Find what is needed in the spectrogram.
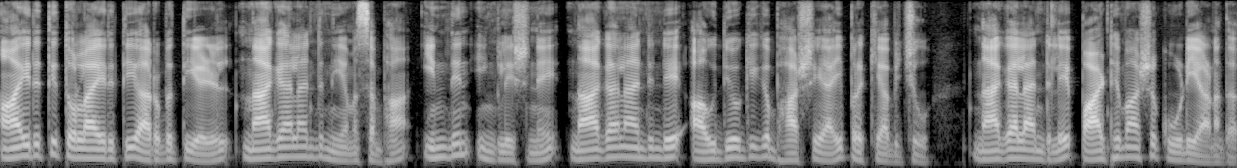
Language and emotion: Malayalam, neutral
